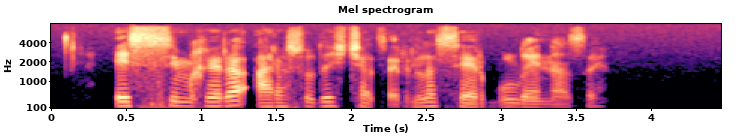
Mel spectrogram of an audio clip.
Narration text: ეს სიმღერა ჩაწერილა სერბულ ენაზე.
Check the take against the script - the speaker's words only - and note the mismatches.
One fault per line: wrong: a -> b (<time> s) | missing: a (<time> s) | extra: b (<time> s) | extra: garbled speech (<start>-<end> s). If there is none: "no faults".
extra: არასოდეს (1.4 s)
